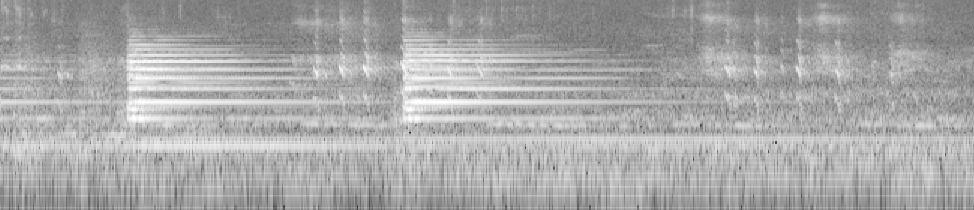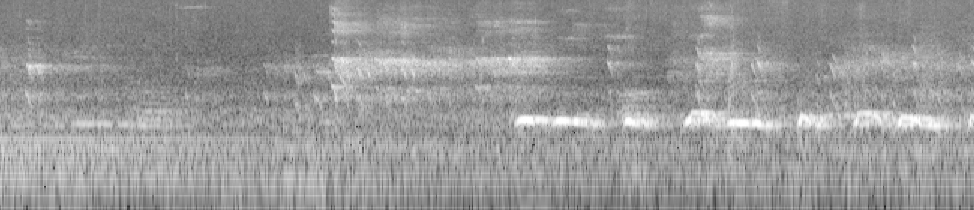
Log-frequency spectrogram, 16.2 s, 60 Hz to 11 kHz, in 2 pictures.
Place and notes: In the center of Saint-Martin-De-Ré, near the church.
From 0:00 mn to 2:30 mn, strictly nothing is happening and it's so peaceful (and also important to record it, even if there's nothing).
2:30 mn : bells are ringing nine.
After this, birds are excited. You can hear : Jackdaws, Common Wood Pigeons, European Turtle Doves, Common Swifts.
5:20 mn : bells are ringing again.
Beautiful and so so quiet.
